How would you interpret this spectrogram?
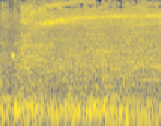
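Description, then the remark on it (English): A handsaw is switched on and whirs steadily, a continuous mechanical drone with a thin high whine over a low rumbling hum, holding an even level throughout with no voices. “It sounds like someone turned the handsaw on.”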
